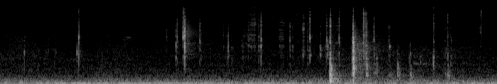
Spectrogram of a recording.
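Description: Light clicks and taps of a battery being handled and seated in a vape box mod's battery compartment: scattered single clicks, with the loudest pair about three and a half seconds in.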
